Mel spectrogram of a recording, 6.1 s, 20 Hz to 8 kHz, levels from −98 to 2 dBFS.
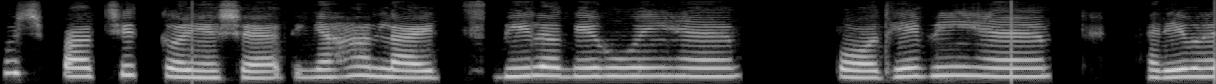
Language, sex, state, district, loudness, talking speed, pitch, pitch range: Hindi, female, Chhattisgarh, Raigarh, -23 LUFS, 150 wpm, 295 Hz, 265-310 Hz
